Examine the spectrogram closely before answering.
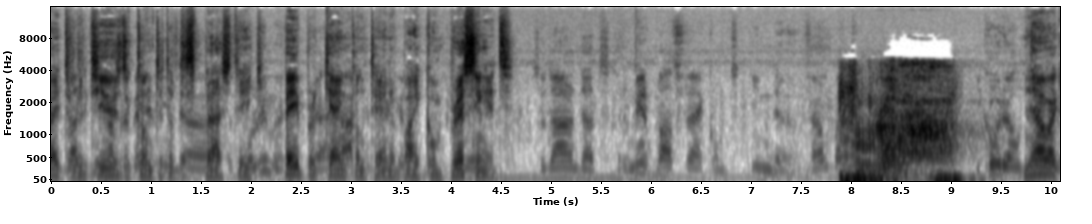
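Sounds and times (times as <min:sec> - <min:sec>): voice: 0:00.0 - 0:08.1
loud roar: 0:07.9 - 0:09.4.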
